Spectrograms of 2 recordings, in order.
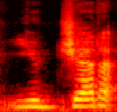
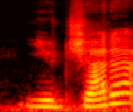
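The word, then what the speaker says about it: Huguette: by the name of u Jetta I think it's you Jetta or Eugenia it's h ug but I know the H is silent we'll call her mrs.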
